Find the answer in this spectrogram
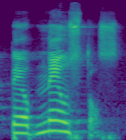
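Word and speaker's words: θεόπνευστος: de la palabra, vamos a ver si lo pronuncio bien, dice teopneutos. Esa es la palabra en griego, ¿verdad? Teopneustos, que significa soplada por Dios.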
